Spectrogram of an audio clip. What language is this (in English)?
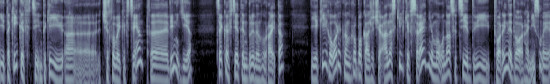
Ukrainian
